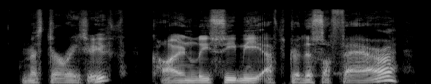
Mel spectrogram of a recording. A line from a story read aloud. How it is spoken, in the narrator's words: he hissed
